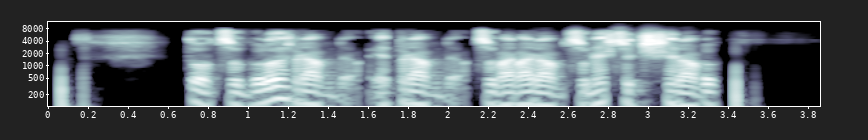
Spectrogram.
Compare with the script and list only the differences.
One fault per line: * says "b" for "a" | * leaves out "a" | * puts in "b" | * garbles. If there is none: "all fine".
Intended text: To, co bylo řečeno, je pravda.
* says "pravda" for "řečeno"
* garbles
